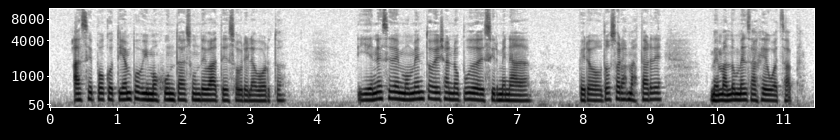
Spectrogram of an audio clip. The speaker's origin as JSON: {"language": "Spanish", "region": "Buenos Aires", "country": "Argentina", "said": "de Buenos Aires, tengo 38 años"}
